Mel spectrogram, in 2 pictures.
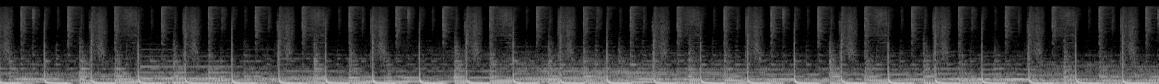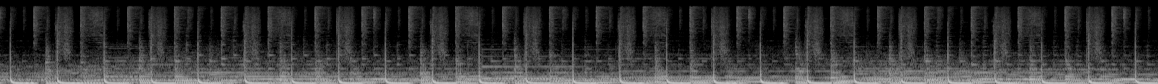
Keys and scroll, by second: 0.0-1.2 typing.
